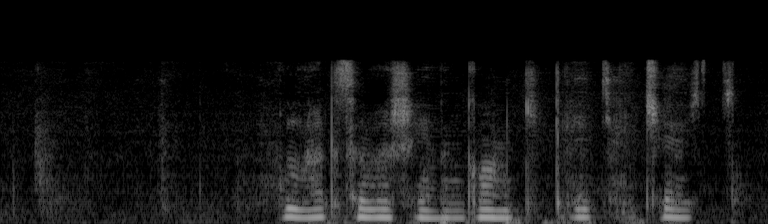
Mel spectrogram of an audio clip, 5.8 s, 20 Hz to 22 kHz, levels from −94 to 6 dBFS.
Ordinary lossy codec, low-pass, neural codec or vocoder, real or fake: MP3, 64 kbps; 7.2 kHz; codec, 44.1 kHz, 3.4 kbps, Pupu-Codec; fake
